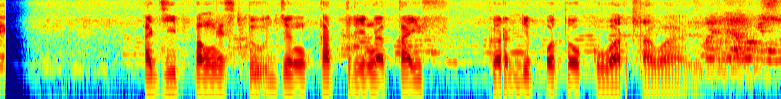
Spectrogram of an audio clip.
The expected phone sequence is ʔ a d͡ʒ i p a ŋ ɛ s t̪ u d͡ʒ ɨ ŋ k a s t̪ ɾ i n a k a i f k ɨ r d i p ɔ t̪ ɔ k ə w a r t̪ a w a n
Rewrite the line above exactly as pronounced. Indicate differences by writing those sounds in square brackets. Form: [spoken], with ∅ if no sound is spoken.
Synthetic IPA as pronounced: ʔ a d͡ʒ i p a ŋ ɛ s t̪ u d͡ʒ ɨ ŋ k a [∅] t̪ ɾ i n a k a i f k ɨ r d i p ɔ t̪ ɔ k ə w a r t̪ a w a n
